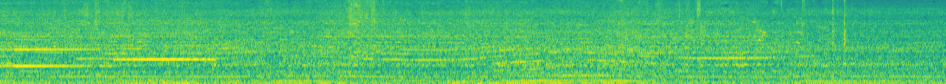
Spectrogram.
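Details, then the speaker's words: Truck with intermittent power steering loss on sharp turns, after a fix without bleeding the line: wavering whine over idle, pitch bending as the wheel is turned side to side; power steering pump whining, typical of these trucks. "and with these trucks I'm doing it in they always [Music] whine"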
